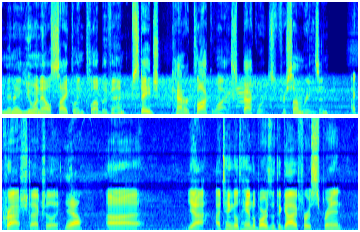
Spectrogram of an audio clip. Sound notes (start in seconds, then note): none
